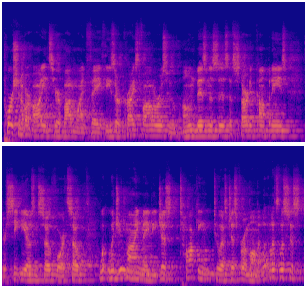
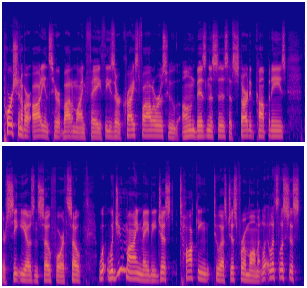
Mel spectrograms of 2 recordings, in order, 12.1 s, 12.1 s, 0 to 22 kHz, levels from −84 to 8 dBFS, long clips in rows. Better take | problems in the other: second | room echo; slight; dies away in 0.9 s // off-mic speech; somewhat distant

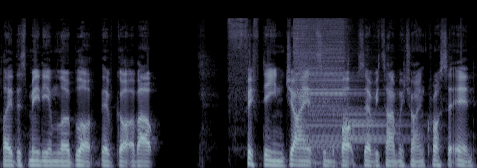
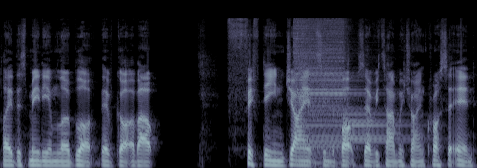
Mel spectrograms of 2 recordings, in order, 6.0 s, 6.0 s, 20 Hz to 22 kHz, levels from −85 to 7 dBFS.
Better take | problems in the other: neither | alarm; noticeable; from 3.5 to 5 s; peak 3 dB below the speech; the same in both

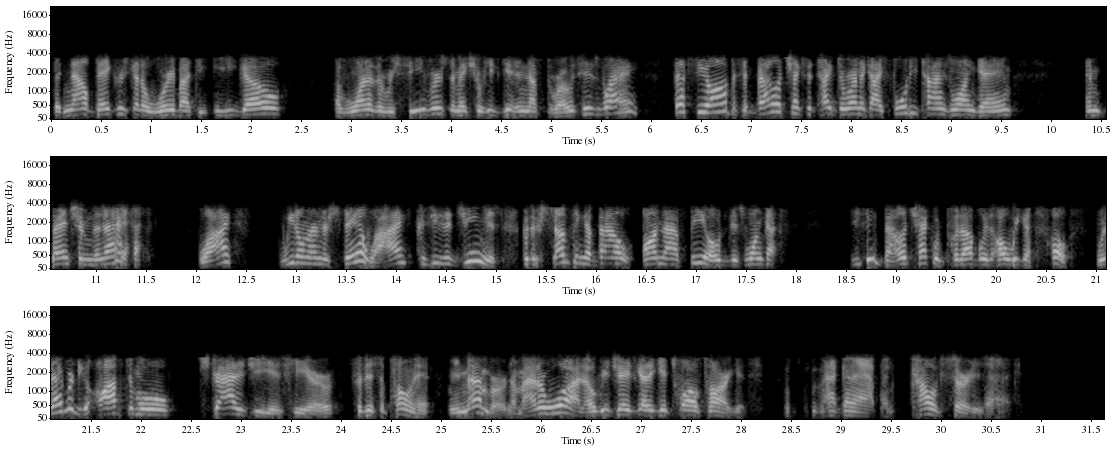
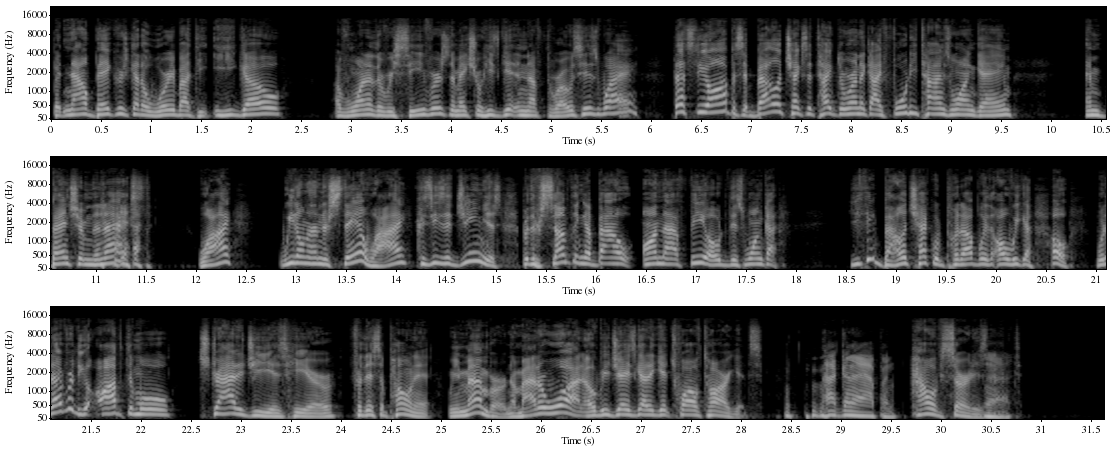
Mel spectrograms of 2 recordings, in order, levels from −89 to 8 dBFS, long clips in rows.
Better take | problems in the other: second | phone-call audio; poor line; nothing above 3 kHz

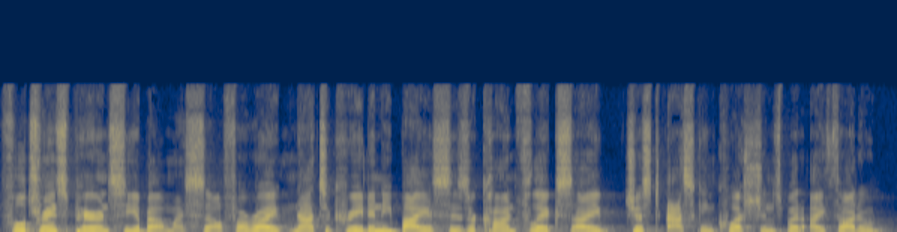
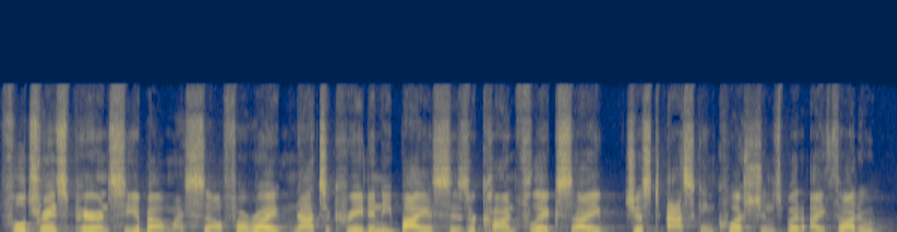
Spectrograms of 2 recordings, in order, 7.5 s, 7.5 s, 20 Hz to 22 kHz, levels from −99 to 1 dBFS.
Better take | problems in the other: first | thin; somewhat; fading below 500 Hz

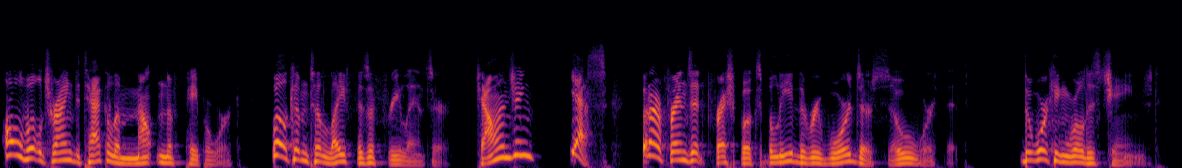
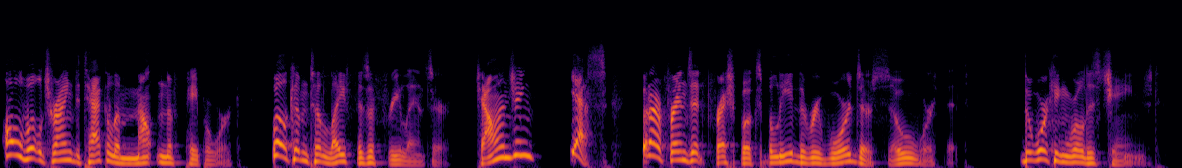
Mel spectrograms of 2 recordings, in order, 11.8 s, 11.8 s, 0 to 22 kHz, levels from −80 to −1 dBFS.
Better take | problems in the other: neither | muffled; very; fading above 3 kHz; the same in both

